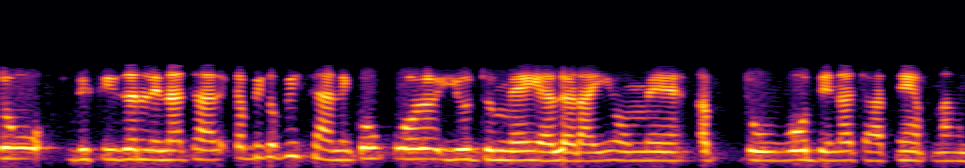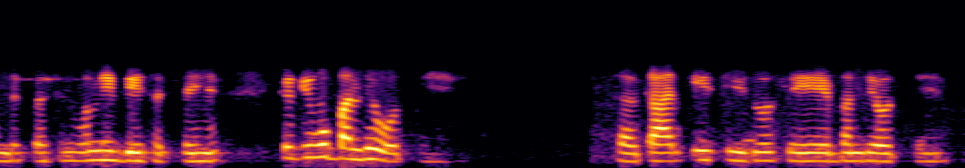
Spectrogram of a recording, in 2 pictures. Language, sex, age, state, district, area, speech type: Hindi, female, 30-45, Uttar Pradesh, Sitapur, rural, conversation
